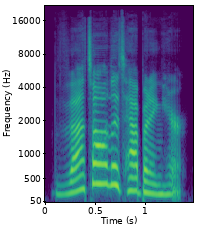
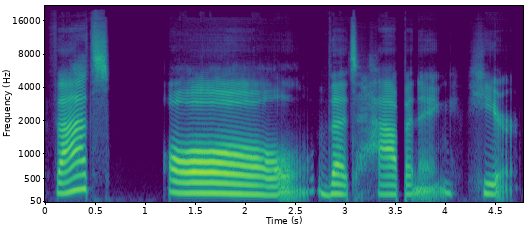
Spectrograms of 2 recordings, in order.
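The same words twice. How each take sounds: First: It is said lightly and casually. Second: It is said slowly with heavy weight. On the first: It is only a small thing. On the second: It is everything.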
